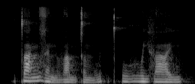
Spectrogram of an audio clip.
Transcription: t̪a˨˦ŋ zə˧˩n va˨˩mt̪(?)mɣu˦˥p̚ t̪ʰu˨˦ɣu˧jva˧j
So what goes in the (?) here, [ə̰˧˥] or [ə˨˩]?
ə˨˩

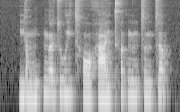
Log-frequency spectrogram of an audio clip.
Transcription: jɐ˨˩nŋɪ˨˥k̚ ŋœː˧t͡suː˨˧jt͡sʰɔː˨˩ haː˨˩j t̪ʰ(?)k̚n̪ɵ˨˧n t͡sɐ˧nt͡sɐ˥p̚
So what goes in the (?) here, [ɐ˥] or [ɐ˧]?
ɐ˧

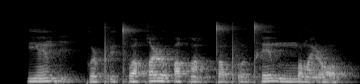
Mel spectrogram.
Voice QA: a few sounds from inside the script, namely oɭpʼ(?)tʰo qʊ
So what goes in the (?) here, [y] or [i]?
y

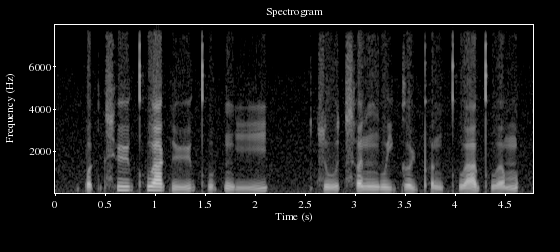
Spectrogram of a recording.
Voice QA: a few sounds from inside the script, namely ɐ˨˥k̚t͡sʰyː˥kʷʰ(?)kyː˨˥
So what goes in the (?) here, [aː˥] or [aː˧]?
aː˥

